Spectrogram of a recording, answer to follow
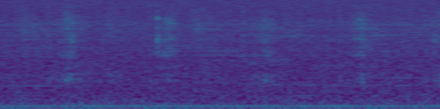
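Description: Quiet room tone: a steady low hum with a few faint, scattered ticks.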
